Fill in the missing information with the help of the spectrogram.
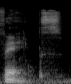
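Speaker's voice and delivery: "Thanks" quiet, tongue between teeth; soft th. Shown as a demonstration. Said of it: "assim, ó".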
